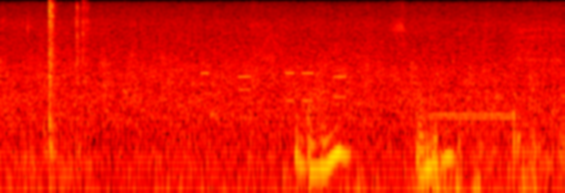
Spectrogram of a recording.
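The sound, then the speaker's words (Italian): A phone being dialed in a phone booth during rain, with a few short keypad beeps followed by a steady tone, all under a constant hiss of rain and a sharp knock near the start. “Una cabina. Ecco.”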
